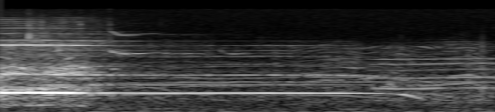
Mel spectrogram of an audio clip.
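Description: A long, high held whoop from someone in the crowd cheering a graduate whose name has just been called, fading and dipping in pitch at the end.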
